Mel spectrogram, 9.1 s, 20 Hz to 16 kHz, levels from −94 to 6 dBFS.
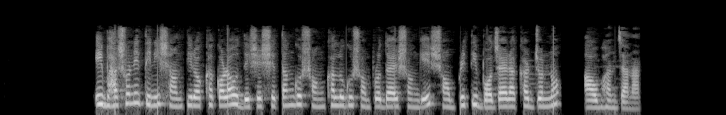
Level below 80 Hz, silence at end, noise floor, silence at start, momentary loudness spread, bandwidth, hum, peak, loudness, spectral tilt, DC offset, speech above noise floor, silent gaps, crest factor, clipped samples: -60 dBFS; 1.1 s; under -90 dBFS; 1.2 s; 8 LU; 7.8 kHz; none; -2 dBFS; -17 LUFS; -4 dB/octave; under 0.1%; over 73 dB; 7.04-7.29 s; 16 dB; under 0.1%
